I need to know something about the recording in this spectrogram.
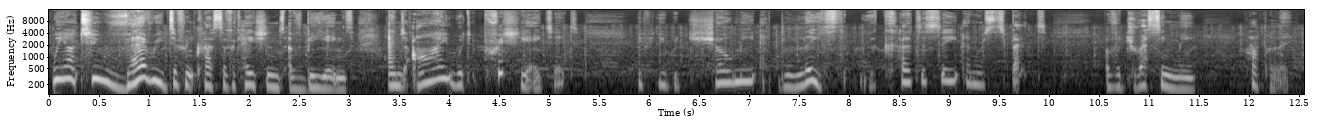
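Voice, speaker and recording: Woman acting a slow-spoken, proud goo girl agent. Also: mid-range voice, lively intonation, dark tone, slight background noise, rough recording. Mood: indignant. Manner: prim, indignant, formal wording. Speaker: voice actor in an audio roleplay. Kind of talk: ASMR roleplay acting.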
